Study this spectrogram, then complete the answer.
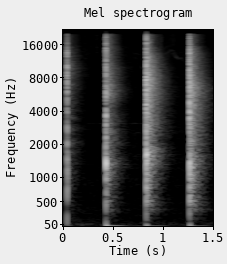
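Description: Four sharp, evenly spaced claps ring out close and loud, each a crisp slap with a short decay, heard alone.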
